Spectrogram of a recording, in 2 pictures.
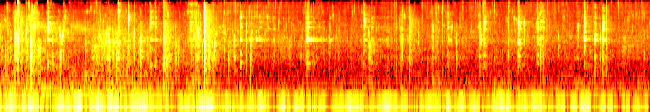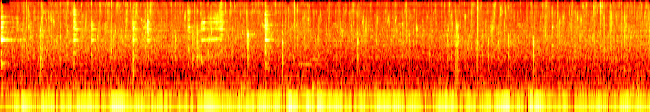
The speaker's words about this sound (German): Mit einem Holzlöffel wende ich die Zwiebeln in der Pfanne. Ich rühre mit dem Holzlöffel die Zwiebeln unter.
